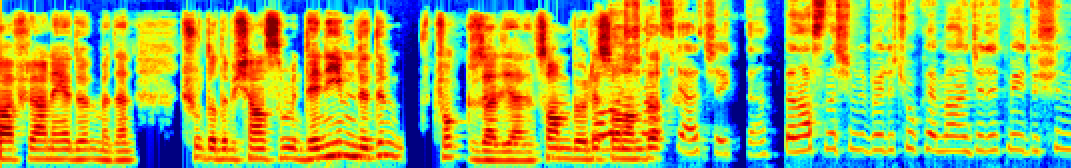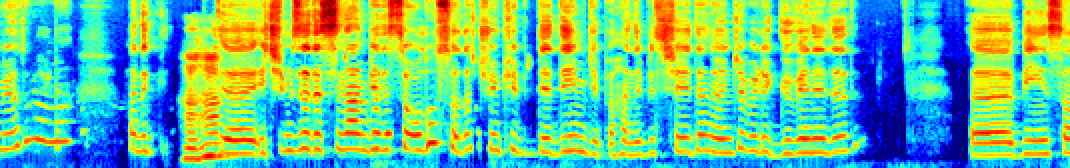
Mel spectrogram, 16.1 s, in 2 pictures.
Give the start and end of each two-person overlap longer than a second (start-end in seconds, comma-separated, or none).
none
